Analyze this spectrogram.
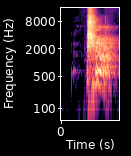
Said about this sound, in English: also like I had to sneeze, but I made it louder. Now it hurts my throat.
